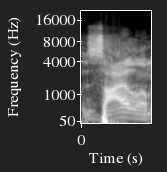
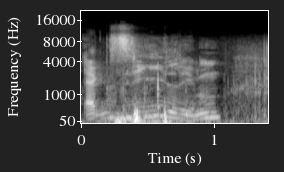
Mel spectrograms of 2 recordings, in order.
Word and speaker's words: xylem: remember that it's pronounced xylm and not Exum is there's that Z right there that's reminding you how to pronounce it so all of it's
